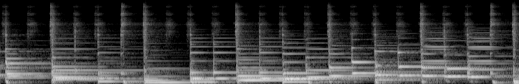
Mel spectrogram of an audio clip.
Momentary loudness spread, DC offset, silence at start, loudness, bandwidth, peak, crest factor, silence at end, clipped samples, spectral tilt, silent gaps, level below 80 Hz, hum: 7 LU; under 0.1%; 0 s; -16 LUFS; 18 kHz; -2 dBFS; 14 dB; 0 s; under 0.1%; -6.5 dB/octave; none; -38 dBFS; none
